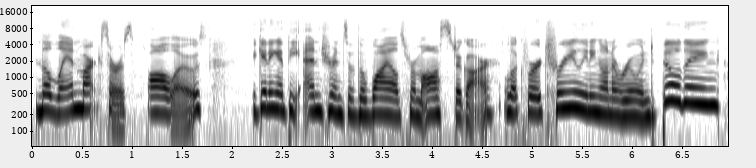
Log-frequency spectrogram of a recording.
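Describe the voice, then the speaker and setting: A woman's voice: mid-range voice, lively intonation, normal speed, a little mellow, clear, resonant tone, dry recording. A woman hosting a role-play let's play, chatty and playful, talking close to the microphone. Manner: playful, bantering. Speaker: gaming video host.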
